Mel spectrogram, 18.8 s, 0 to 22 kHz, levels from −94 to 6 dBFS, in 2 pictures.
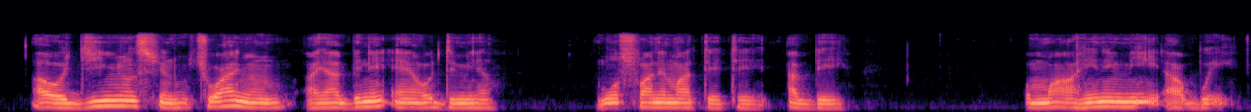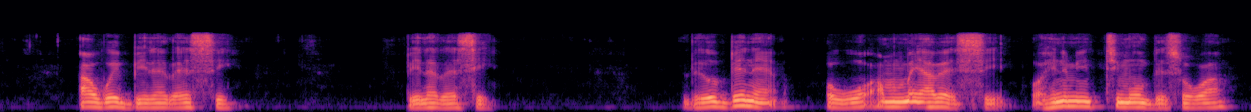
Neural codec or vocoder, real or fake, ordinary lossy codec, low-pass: codec, 16 kHz, 4.8 kbps, FACodec; fake; none; 7.2 kHz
